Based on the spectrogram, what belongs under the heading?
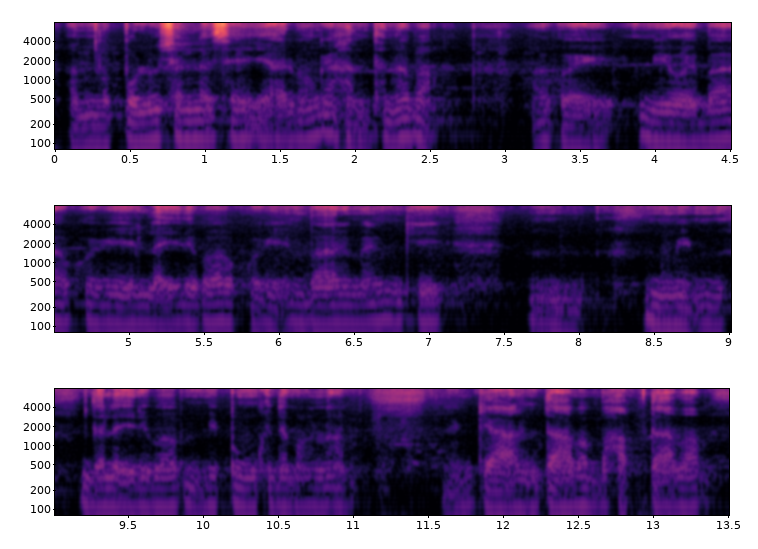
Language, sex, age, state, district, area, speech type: Manipuri, male, 30-45, Manipur, Thoubal, rural, spontaneous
